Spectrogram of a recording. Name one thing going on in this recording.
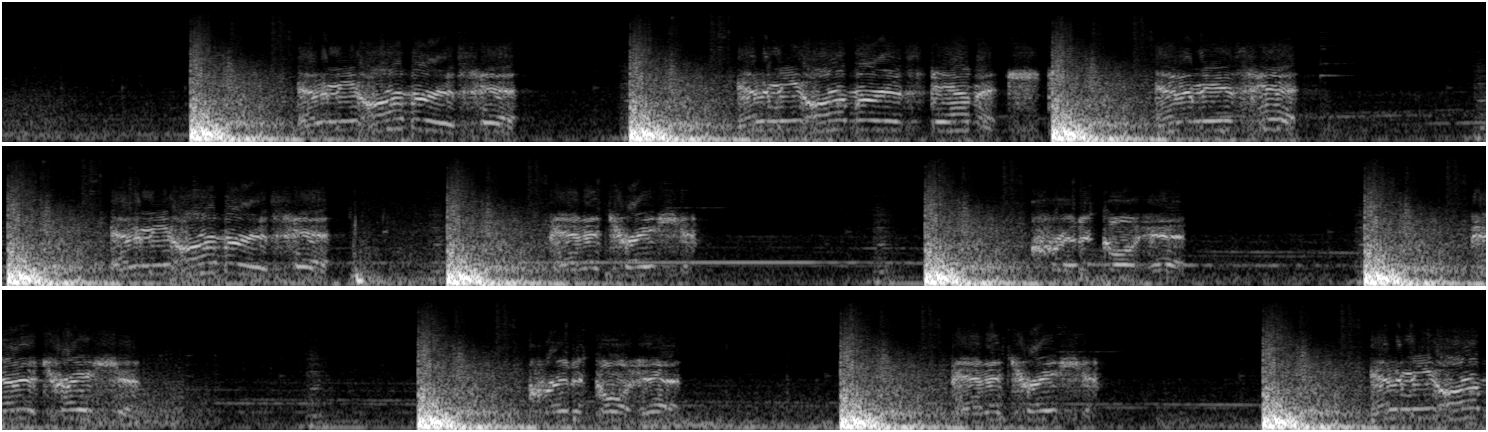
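A tank cannon fires again and again with loud booms.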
